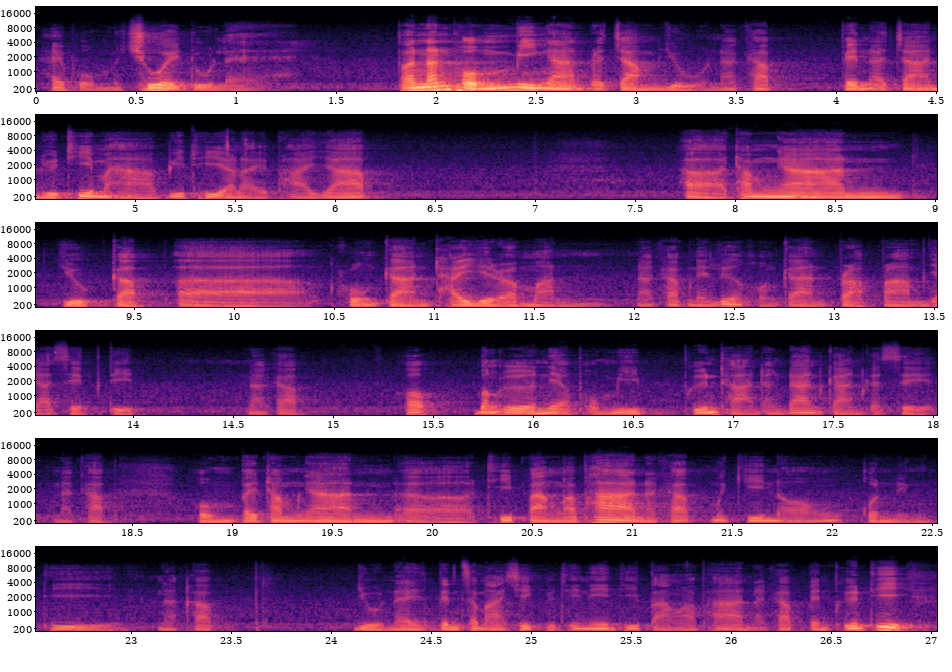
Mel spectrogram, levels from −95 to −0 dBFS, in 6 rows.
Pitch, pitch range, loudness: 95 Hz, 90-105 Hz, -27 LUFS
